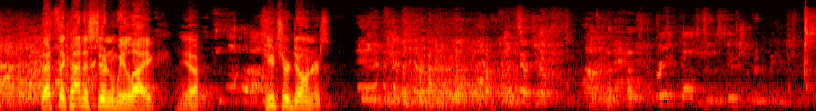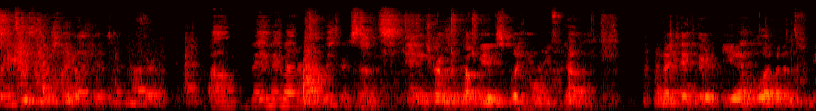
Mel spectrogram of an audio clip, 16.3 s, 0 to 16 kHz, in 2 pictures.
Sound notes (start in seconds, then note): 3.6 laughter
